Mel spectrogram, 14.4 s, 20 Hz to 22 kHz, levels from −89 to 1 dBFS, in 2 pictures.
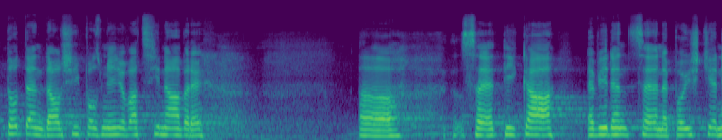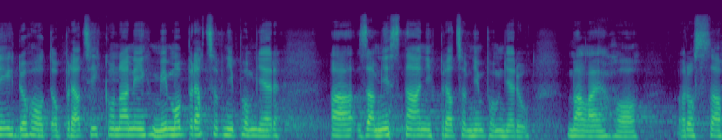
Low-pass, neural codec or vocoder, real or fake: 14.4 kHz; vocoder, 44.1 kHz, 128 mel bands every 512 samples, BigVGAN v2; fake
